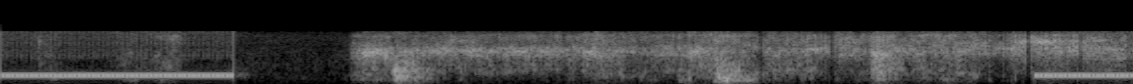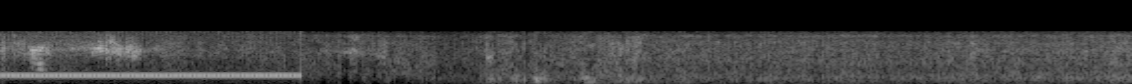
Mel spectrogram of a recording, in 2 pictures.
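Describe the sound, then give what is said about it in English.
Telephone call being placed to voicemail: two long, steady, mid-pitched tones, one brief and one about two seconds, separated by a stretch of faint noisy line hiss. “Dialing now.”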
